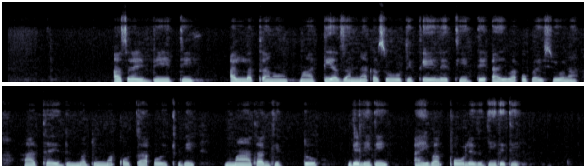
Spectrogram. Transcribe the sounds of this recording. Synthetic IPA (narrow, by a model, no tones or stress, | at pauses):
ʔɐsɐjbiːd̪ːɪ | ɐlːɐt̪ʼːɐnɐmaːd̪̥ːɪjɐzɐnːɐkʼɐsoːt̪ɪt̪ʼe̞ːlɛt̪ʰːiːd̪ːɛʔɐjbɐʔʊfɐjsɪjɔnɐ | haːt̪ːɐjd̪ʊmːɐd̪ʊmːɐkʼɔt̪ːaːʔɔjkʼːɪd̪ɪ | maːt̪ɐɡɪd̪̥ːɔ | ɡɛlɪd̪ɪ | ɐjbɐkʼo̞ːlɛsɡiːd̪ɛt̪ɪ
